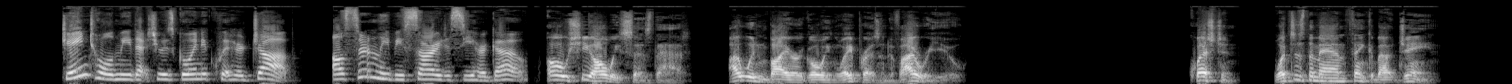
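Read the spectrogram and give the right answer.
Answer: She won't really quit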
